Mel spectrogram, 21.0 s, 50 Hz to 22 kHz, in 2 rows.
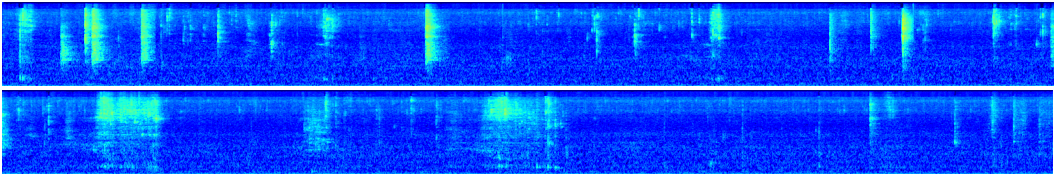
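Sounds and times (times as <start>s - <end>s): steady low hum: 0.0s - 21.0s
slurps: 11.2s - 12.2s, 15.2s - 16.2s.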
